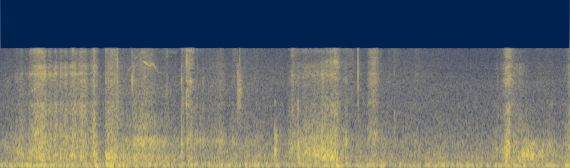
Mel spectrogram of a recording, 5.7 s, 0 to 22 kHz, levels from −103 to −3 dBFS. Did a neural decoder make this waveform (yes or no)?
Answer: yes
